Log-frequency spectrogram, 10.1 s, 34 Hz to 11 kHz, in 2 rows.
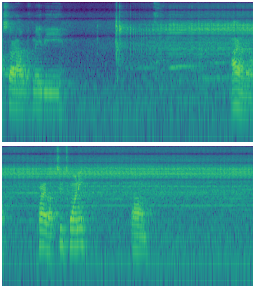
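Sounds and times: lathe motor humming and whining: 2.3 - 10.0.

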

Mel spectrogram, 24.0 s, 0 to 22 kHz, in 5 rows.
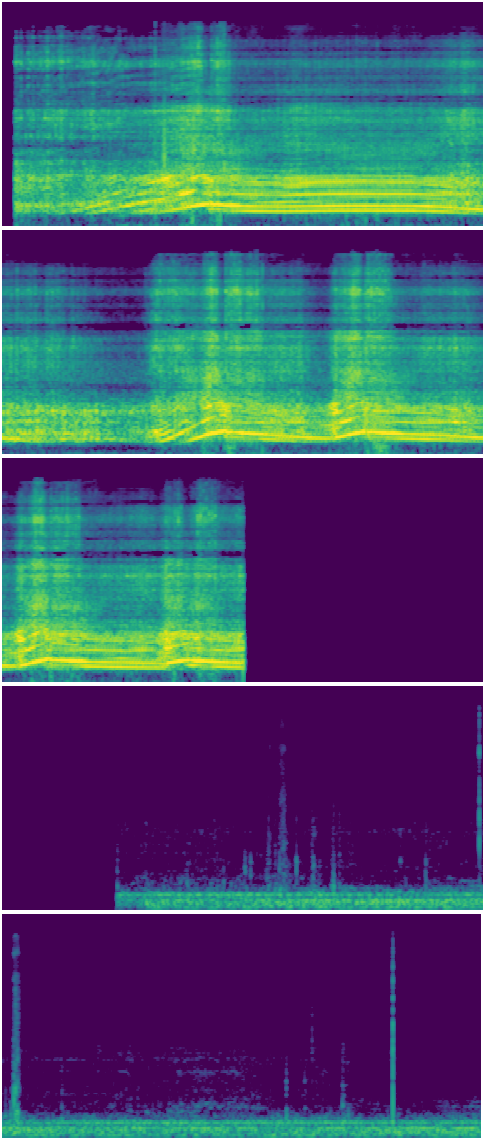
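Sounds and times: car engine revving and upshifting: 0.2 - 12.0.

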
